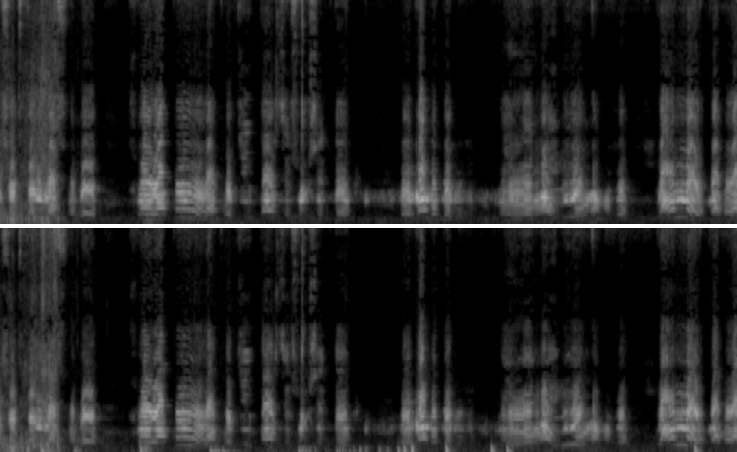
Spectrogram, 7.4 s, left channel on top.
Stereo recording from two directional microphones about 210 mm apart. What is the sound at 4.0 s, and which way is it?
Honk, 10° left (ahead or behind).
